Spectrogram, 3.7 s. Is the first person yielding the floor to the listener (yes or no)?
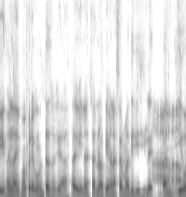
yes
